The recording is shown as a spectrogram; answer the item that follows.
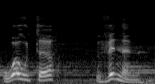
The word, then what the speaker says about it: Wouter Wynen: Je suis avec un Belge qui s'appelle Wouter Venen. Oui. J'ai bien prononcé?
